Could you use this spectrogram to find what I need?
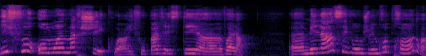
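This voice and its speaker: A woman's high voice with very wide pitch swings at a very slow pace. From Lorraine, France (Metz). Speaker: makeup live streamer. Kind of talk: casual makeup tutorial livestream. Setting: live stream reading viewer comments. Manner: chatty, informal.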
